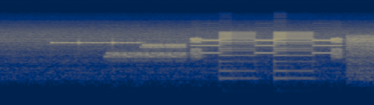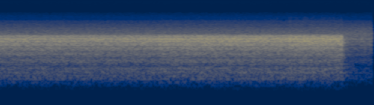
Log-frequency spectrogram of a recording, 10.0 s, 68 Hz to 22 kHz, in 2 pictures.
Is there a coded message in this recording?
Yes: dial-up modem handshake (V.34 or later) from 0.7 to 9.6 s, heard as a whistle, warbles, then hiss, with phone line noise and room echo.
